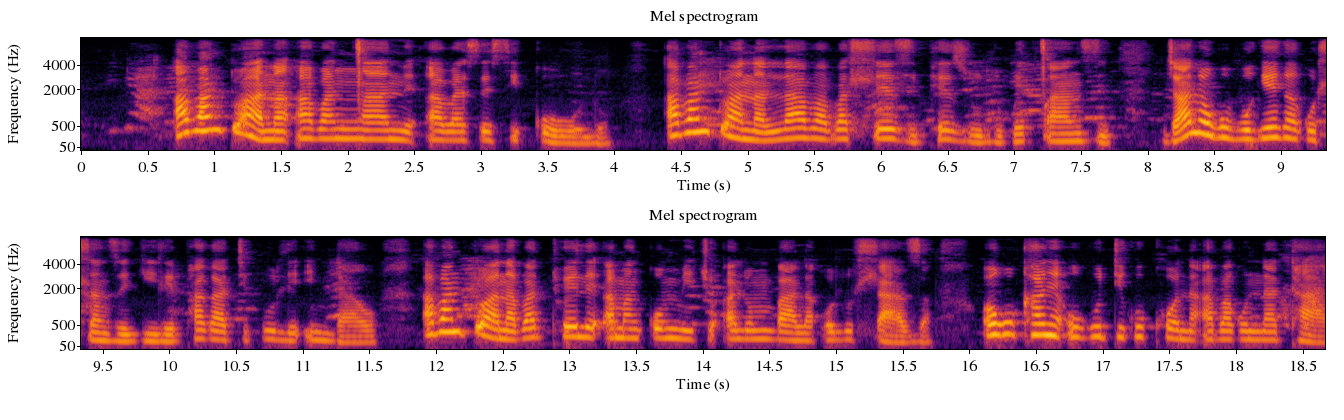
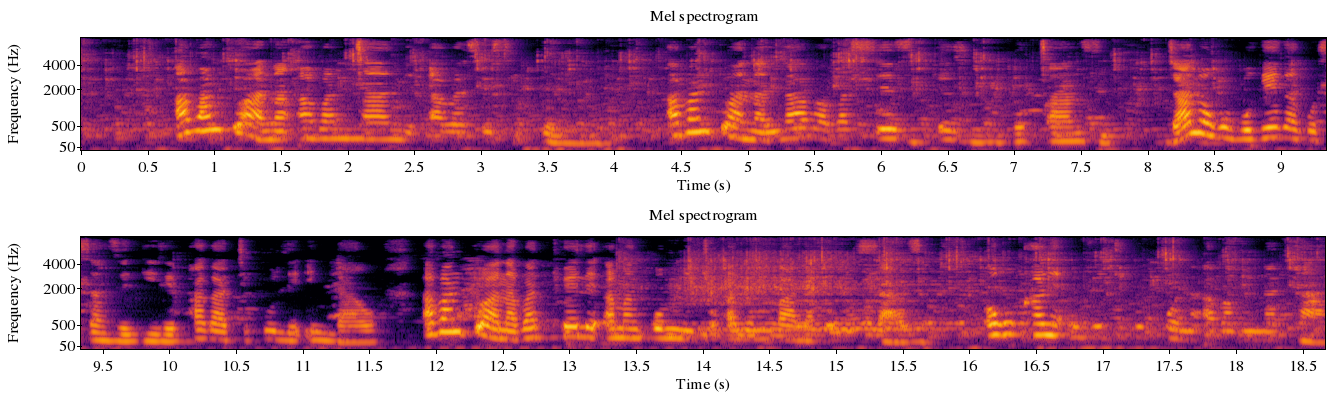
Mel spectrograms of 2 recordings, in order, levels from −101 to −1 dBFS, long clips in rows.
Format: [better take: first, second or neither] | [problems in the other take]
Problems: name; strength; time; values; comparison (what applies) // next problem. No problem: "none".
first | noise reduction (classical method WPE with log-MMSE)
